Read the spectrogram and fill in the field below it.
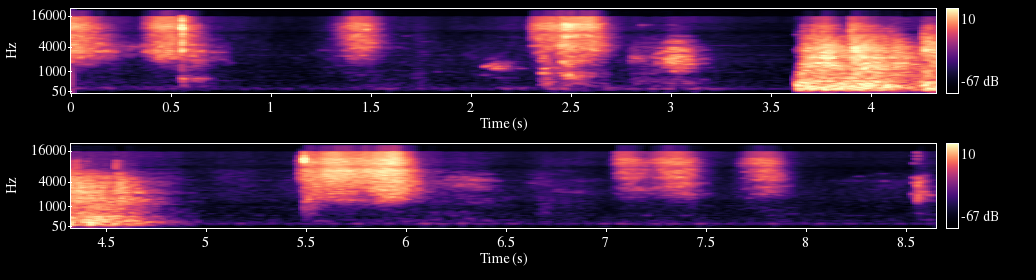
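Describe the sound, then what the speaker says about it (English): A series of bumps, scrapes and clatters from a door being handled and pushed shut, including one loud, broad thump in the middle, all fairly close with no talking. "But let me shut the door."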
